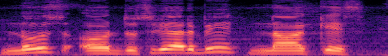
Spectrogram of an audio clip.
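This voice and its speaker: High-voiced man drilling Arabic words. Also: a little slow, a little mellow, dry recording, dull audio. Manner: repeats each word and drills with questions. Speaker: Arabic teacher. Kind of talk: spoken vocabulary lesson.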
